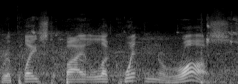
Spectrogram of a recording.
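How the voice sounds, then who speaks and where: A man calling a basketball game play by play in brisk live commentary. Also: medium pitch, expressive, heavy background noise. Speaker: play-by-play announcer.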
